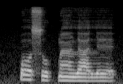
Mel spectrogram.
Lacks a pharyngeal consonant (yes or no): yes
